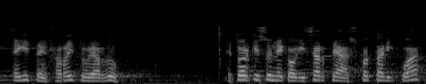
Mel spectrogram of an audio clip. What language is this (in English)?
Basque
